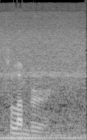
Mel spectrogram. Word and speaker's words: Kalumburu: Kalumburu, that's how they say it, Kalumburu.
